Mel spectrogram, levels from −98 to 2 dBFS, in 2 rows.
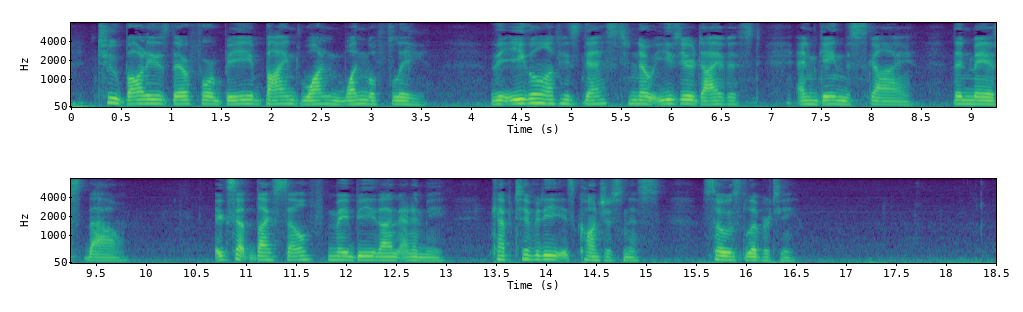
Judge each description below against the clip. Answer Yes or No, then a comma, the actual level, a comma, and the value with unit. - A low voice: Yes, low, 125 Hz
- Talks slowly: Yes, slow, 115 wpm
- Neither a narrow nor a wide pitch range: No, narrow, 2.2 semitones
